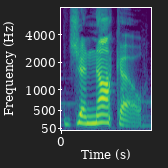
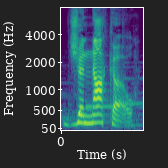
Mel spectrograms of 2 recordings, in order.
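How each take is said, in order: No difference in how they are said.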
